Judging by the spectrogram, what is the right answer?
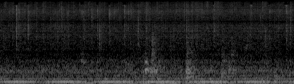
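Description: Salted onions and peppers sizzle steadily in a pan at close range, a continuous hiss broken by faint scraping ticks from stirring.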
